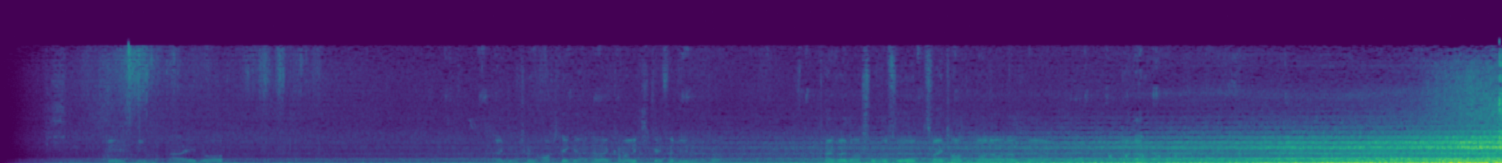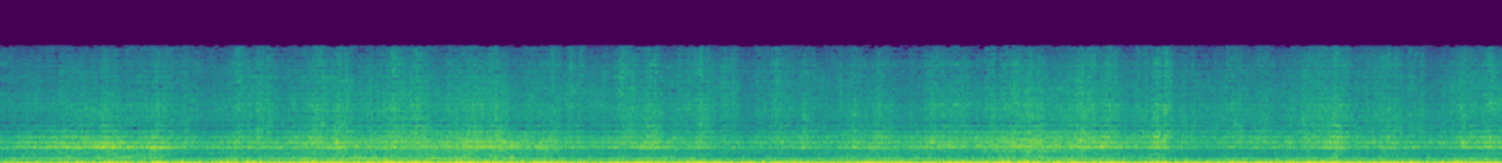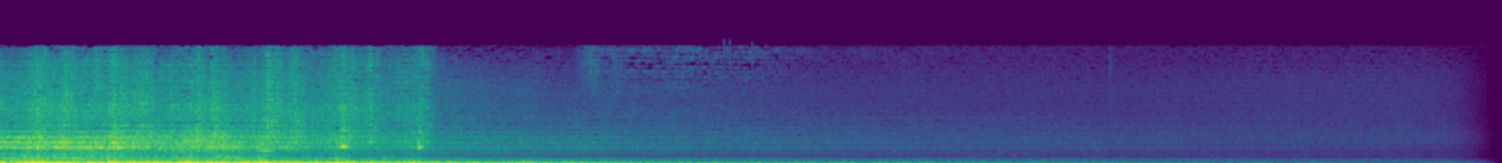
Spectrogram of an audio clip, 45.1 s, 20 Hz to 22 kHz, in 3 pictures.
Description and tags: train passing High Quality Surround
freighttrain passes by recorded with H2n sourround M/S and XY layered.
